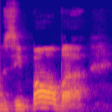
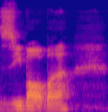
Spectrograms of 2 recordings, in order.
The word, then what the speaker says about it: Xibalba: And Hun-Kame is the Lord of Xibalba, and I may be pronouncing that incorrectly, but I pronounce it Xibalba.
